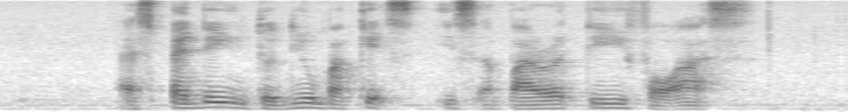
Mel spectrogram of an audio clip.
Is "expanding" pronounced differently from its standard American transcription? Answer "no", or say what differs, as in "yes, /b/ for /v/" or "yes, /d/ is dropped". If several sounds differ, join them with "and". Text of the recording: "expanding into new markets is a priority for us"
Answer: yes, /k/ is dropped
